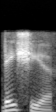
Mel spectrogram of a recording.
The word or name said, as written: Dacia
